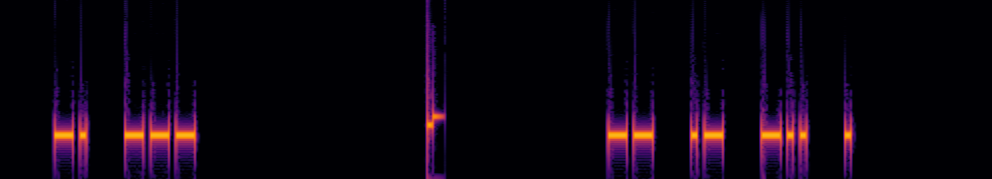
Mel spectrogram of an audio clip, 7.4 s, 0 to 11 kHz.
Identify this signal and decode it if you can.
Morse code, heard as a keyed tone, about 25 wpm, spaced as for 18 wpm, 700 Hz. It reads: NO MADE
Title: 2x Character Spacing - Top 300 Words - 25wpm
